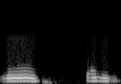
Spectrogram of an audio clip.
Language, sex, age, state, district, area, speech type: Tamil, male, 18-30, Tamil Nadu, Cuddalore, rural, conversation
